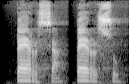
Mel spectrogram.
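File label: "persa persu", Ligurian dialect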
